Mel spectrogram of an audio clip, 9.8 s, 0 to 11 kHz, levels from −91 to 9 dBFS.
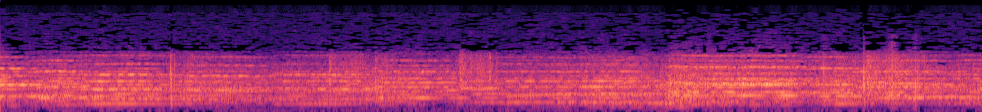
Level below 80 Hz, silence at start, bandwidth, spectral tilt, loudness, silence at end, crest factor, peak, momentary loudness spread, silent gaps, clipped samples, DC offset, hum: -56 dBFS; 0 s; 8.2 kHz; -8 dB/octave; -19 LUFS; 0 s; 16 dB; -2 dBFS; 8 LU; none; under 0.1%; under 0.1%; none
